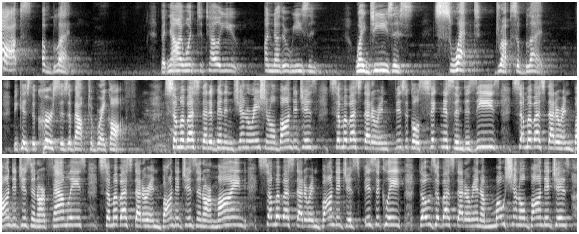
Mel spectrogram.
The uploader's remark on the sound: we will go live to the Good Friday Deliverance Service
